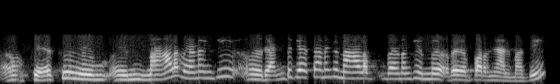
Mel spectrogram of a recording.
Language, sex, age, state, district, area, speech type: Malayalam, female, 45-60, Kerala, Thiruvananthapuram, rural, conversation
